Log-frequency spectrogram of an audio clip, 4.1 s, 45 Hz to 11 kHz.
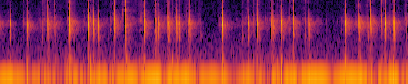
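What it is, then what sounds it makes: Mechanical keyboard typing. Fingertips type continuously on a cream mechanical keyboard with plastic keycaps, producing a fast, irregular stream of sharp clacky key presses. Each press is bright, with a strong ring near 2.4 kHz and a light low thock underneath, and it dies away almost instantly.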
